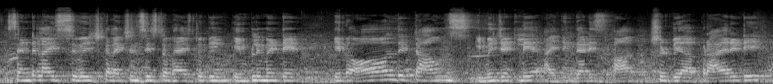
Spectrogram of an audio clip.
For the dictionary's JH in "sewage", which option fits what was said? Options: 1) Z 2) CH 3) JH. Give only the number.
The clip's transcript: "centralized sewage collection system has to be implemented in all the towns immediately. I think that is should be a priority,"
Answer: 2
